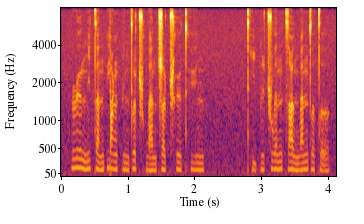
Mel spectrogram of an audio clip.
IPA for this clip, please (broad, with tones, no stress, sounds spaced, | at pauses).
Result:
ɻ ɻ̩˥˩ n̪ i˥ t̪ a˧˥ n p j ɑ˥˩ ŋ p i˧˥ n t̪ ɤ˥˩ ʈ͡ʂʰ w a˧˥ n ʈ͡ʂ ɑ˧ ʊ̯ ʈ͡ʂʰ ɻ̩˥ t̪ʰ y˥ n | t̪ʰ ḭ˨˩ p i˧˥ ʈ͡ʂ w ə˥ n t͡s ɑ˥˩ ʊ̯ n̪ w a˥ n t̪ ɤ˧˥ t̪ ɤ̰˨˩˦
